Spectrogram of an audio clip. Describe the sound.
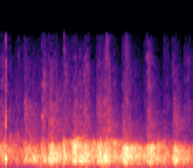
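Audience applause at a live show as two volunteers are called onstage: dense, steady clapping that holds at an even, moderately loud level for the whole stretch, with no voices over it.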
